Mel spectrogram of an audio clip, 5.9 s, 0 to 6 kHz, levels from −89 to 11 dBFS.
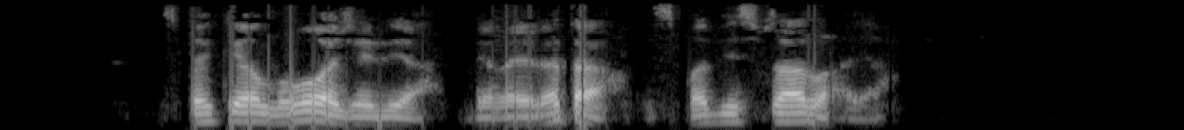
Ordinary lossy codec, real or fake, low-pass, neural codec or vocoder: MP3, 32 kbps; real; 5.4 kHz; none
